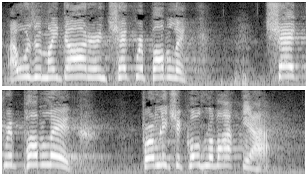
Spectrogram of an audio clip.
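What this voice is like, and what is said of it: Speaks English with a noticeable accent. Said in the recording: “there's some people that hate my accent ... You put that accent on ... I've been praying that the Lord will take away my accent”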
